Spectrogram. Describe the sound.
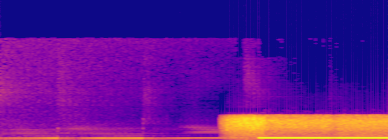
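Telephone dial tone on a call line: a steady, even mid-pitched tone with a few brief breaks, then a hiss of line noise joins partway through while the tone continues loudly to the end.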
